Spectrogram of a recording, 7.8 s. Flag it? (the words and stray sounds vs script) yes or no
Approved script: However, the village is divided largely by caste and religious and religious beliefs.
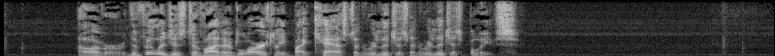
no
